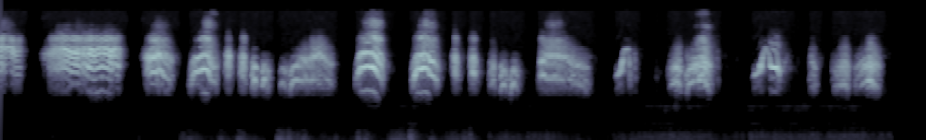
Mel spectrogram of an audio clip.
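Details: Long-tailed Shrike, Lanius schach, giving a nearly continuous string of harsh, scratchy and nasal notes mixed with warbled wavering phrases, varied and loud throughout.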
